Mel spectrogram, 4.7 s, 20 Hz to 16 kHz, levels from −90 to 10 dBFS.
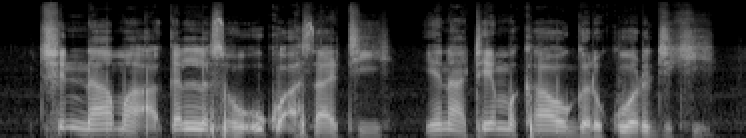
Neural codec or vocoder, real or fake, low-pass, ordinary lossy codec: none; real; 14.4 kHz; none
